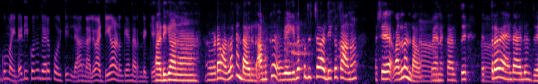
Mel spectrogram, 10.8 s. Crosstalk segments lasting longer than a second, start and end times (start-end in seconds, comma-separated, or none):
none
